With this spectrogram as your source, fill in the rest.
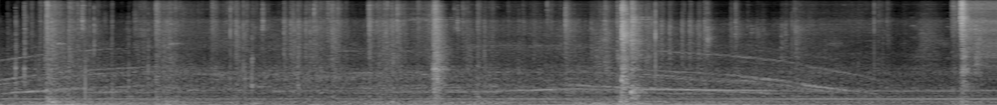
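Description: Loose parts inside a bus rattle and knock now and then.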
